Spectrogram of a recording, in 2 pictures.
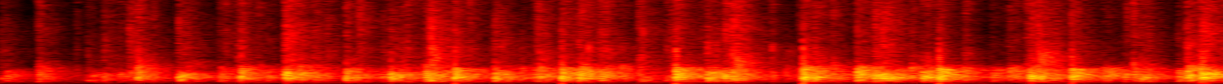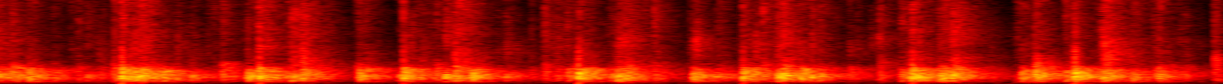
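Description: Audience applauding: many hands clapping in a dense, steady patter that starts suddenly.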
